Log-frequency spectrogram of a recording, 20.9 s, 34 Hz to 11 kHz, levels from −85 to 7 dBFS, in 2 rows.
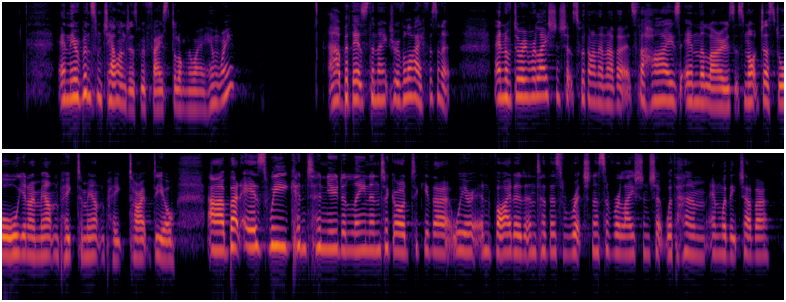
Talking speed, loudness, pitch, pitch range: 205 wpm, -30 LUFS, 230 Hz, 205-255 Hz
